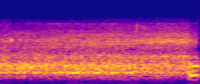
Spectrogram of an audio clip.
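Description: A steady, loud rushing hiss like white noise, cutting off just before the end.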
